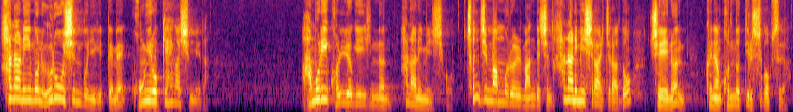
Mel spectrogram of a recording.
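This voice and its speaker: A man preaching a sermon as pastor, building from calm explanation to impassioned, near-shouted climaxes. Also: sits high, brisk.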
